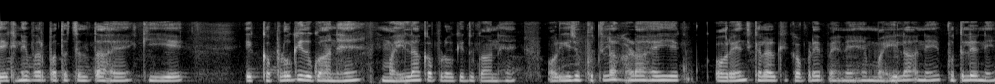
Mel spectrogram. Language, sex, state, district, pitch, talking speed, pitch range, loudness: Hindi, male, Uttar Pradesh, Jyotiba Phule Nagar, 185 Hz, 210 wpm, 175-195 Hz, -21 LUFS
